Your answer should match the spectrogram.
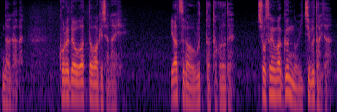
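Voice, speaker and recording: A man's voice: on the low side, expressive, brisk, a little mellow, slightly rough. A man playing a stoic, determined young noble warrior in a Japanese video game, speaking with restrained, terse resolve. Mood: stern.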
